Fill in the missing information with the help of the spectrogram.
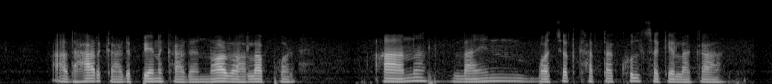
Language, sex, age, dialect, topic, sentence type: Bhojpuri, male, 25-30, Southern / Standard, banking, question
